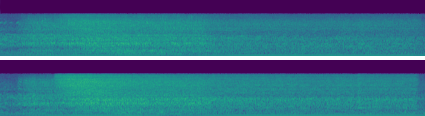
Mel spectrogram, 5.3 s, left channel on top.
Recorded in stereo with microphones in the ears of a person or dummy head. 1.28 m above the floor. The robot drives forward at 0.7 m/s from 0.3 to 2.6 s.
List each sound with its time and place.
0.7 s frying: 75° right (ahead or behind), 4.5 m; by 5.2 s 60° right (ahead or behind), 5 m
